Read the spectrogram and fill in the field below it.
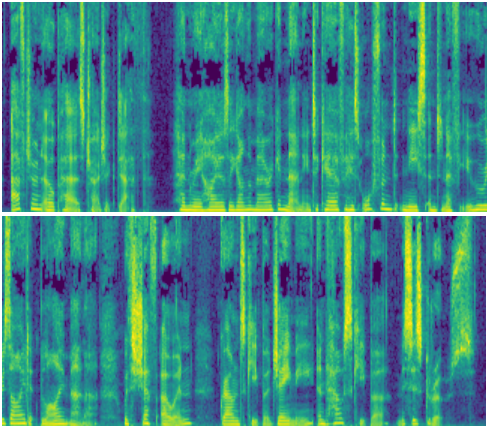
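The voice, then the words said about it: Put-on British accent. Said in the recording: “you're supposed to do it in an accent ... Your British accent ... Stick with the British one.”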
